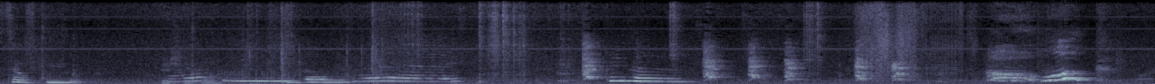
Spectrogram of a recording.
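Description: Quiet, indistinct talking in a high voice, in short sing-song phrases that rise and fall, with a louder phrase near the end.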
